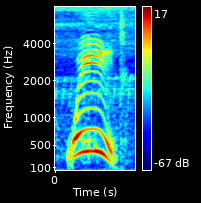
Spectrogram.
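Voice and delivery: high, loud call after the robot. A narrator's reading. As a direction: call him back as he speeds off. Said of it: "calls Pete".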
